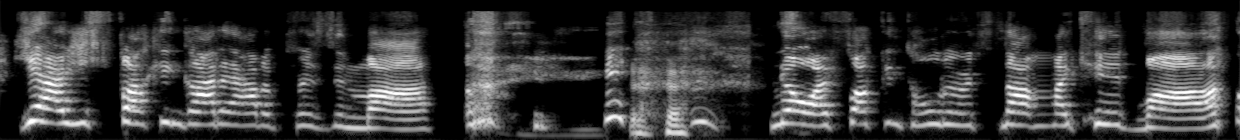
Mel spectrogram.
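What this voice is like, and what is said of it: Deliberately bad put-on Boston accent. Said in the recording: “I'm about to fucking terribly do a Boston accent. Like, this is going to be a horrible version of the Boston accent.”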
